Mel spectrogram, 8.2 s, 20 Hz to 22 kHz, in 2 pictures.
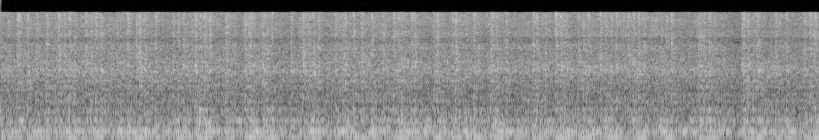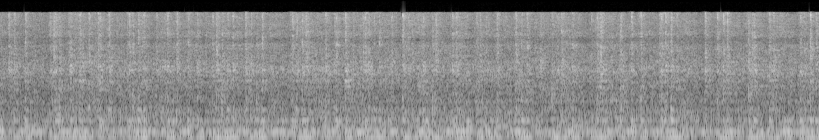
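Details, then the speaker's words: First start of freshly built 2000+HP LS V8 (Dart LS Next block, 4.140 bore Wiseco pistons, Brodix BR3 heads, .750 lift solid roller cam): loud steady idle, even low rumble, no knocks or misses; healthy, minor oil and water leaks. "all right that was nerve-wracking but it runs yeah it runs uh too yeah sounds pretty good"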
